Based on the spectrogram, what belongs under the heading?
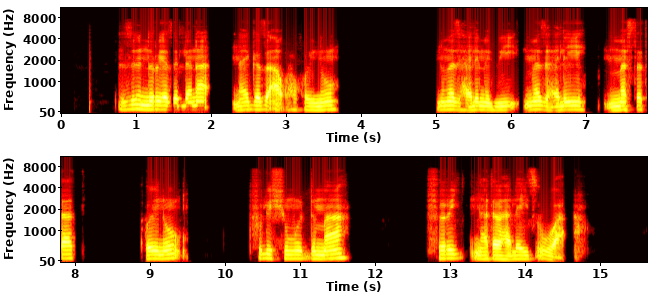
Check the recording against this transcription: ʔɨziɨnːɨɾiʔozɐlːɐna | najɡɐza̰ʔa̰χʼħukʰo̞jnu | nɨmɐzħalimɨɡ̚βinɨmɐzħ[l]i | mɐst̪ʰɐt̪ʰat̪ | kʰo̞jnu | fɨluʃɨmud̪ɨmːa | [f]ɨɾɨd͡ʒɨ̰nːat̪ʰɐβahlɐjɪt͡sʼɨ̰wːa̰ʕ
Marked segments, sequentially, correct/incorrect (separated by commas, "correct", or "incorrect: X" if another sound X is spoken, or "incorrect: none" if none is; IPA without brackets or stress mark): correct, correct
